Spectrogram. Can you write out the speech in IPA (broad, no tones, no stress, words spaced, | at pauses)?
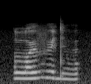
lˠʏvʏdə̤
